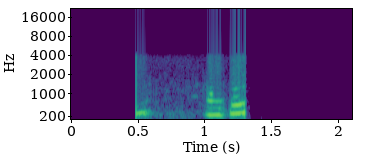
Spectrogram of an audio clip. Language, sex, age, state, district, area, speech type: Hindi, female, 60+, Uttar Pradesh, Sitapur, rural, conversation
